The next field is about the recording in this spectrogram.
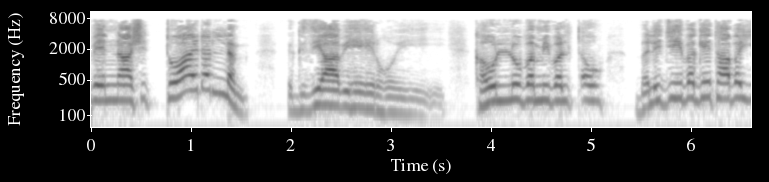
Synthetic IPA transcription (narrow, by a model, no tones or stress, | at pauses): beːnːaːʃɪt̪ːowajɪd̪ɐlːɐm | ɨɡzɪjaːbɪheːɾhoj | kʰɐhʊlːuːbɐmːibɐlt̪ʼɐw | bɐlɪd͡ʒiːbɐɡe̞ːt̪aːbɐjː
